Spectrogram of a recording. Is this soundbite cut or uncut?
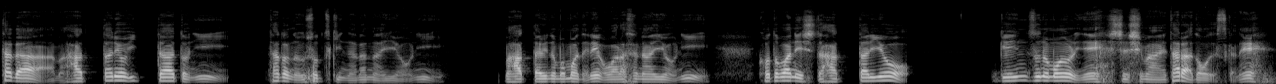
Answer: uncut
